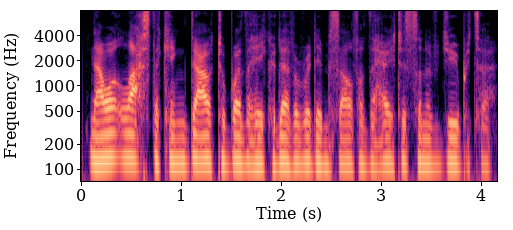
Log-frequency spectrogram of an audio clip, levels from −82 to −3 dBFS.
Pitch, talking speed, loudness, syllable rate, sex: 115 Hz, 260 wpm, -19 LUFS, 6.3 syllables/s, male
